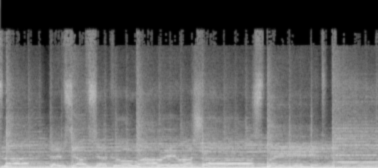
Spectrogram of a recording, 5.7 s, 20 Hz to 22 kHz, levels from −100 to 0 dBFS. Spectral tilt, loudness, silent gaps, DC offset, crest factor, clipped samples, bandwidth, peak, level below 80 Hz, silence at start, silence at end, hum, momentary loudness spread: -5.5 dB/octave; -14 LUFS; none; under 0.1%; 8 dB; under 0.1%; 18 kHz; -4 dBFS; -14 dBFS; 0 s; 0 s; none; 2 LU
